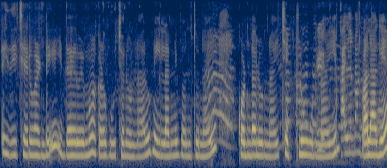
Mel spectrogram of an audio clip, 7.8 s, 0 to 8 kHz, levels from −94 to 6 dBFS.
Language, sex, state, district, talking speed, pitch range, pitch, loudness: Telugu, female, Andhra Pradesh, Chittoor, 100 wpm, 225-265 Hz, 235 Hz, -25 LUFS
